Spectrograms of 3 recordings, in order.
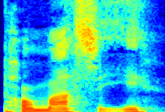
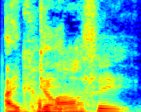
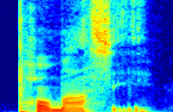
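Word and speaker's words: Kpomassie: His name has a silent K. It starts with a KP. And you don't pronounce it. It's not Kamasi. Kamasi. Like so many great Beetle Bailey comics, it begins with KP. But I don't think you say the K. I think it's just Pomasi.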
